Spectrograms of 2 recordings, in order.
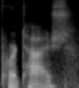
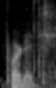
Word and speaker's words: portage: And I was fascinated by the fact that here you were in the wilderness, and your job was, is it pronounced portage or portage? – Well, in Canada, we pronounce it portage, and here in the U.S., they say portage.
